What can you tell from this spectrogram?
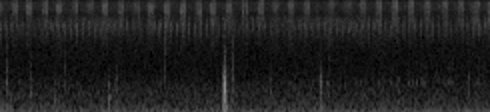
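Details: Crickets in tall grass on a hot summer day, a fast, even high pulsing running steadily throughout, with scattered soft clicks and ticks and a low background rumble.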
